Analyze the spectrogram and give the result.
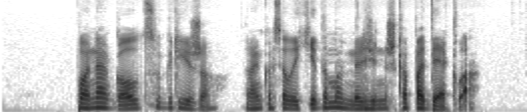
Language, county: Lithuanian, Šiauliai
